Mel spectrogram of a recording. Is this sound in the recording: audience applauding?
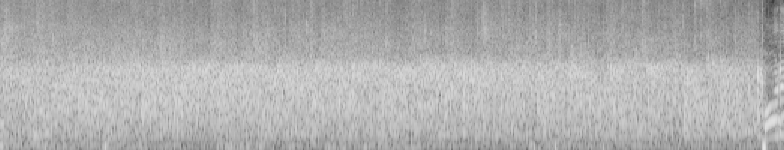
yes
